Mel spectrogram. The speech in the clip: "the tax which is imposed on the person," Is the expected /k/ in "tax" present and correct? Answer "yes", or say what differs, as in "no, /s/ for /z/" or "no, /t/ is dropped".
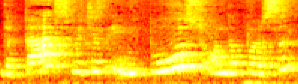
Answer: no, /k/ is dropped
